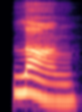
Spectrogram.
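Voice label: "long", English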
